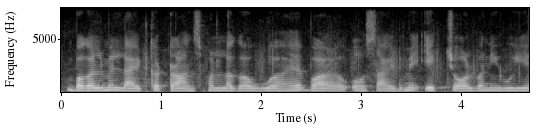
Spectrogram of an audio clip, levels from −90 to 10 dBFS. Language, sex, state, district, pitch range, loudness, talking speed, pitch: Hindi, female, Himachal Pradesh, Shimla, 200-215 Hz, -19 LUFS, 205 wpm, 205 Hz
